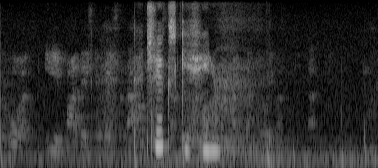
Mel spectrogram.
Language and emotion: Russian, sad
